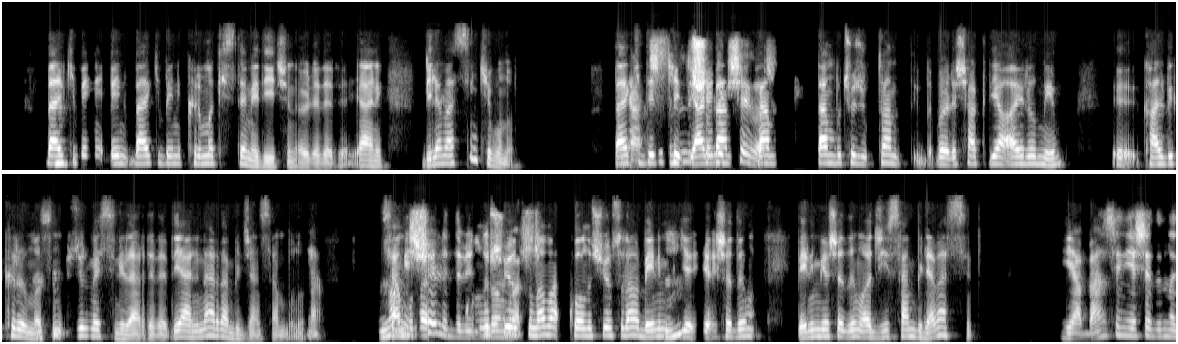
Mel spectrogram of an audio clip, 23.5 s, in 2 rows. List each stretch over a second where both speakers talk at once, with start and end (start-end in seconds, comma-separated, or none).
6.2-7.7, 15.5-17.2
